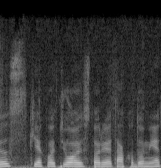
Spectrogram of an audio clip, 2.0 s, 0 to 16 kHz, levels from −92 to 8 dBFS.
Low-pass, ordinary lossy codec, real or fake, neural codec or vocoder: 14.4 kHz; AAC, 96 kbps; fake; vocoder, 44.1 kHz, 128 mel bands every 512 samples, BigVGAN v2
